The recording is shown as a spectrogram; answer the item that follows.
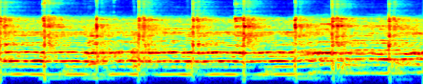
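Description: Folk percussion from small hand cymbals and a dollu drum, struck in a fast, steady beat of about four strokes a second, under a held melodic note.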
